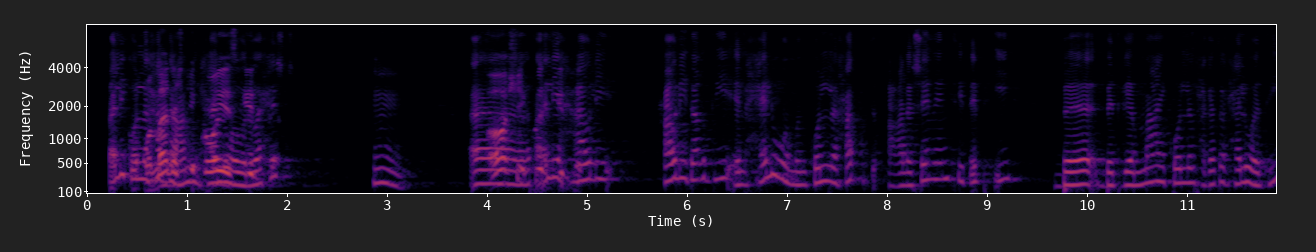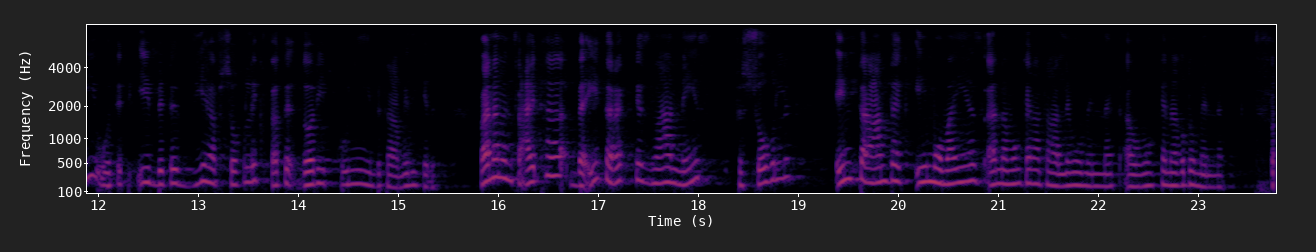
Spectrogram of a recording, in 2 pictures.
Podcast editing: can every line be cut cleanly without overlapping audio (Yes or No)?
No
